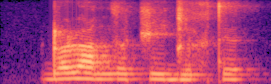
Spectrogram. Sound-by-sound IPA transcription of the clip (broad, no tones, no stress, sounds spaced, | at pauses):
ɖ ɔ ɭ ɑ n z ʊ t͡ʃ i d͡ʑ ə̃ x t ɪ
